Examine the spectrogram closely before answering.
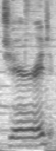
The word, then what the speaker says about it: Jared: His name is Jared, which is a truly American pronunciation of his name. I think he said it's pronounced Herad.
